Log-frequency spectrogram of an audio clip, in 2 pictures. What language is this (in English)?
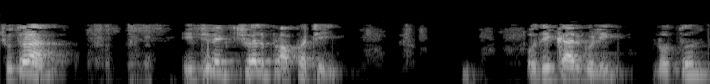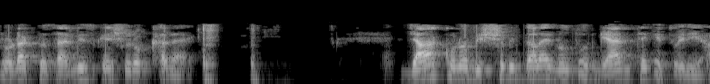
Bangla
